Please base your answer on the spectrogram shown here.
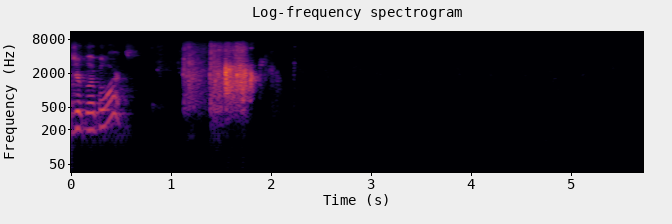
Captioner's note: people clapping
